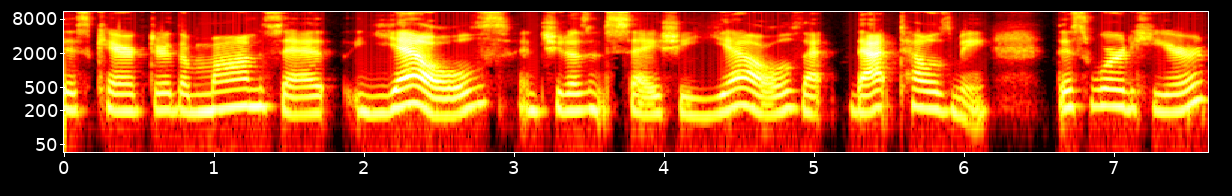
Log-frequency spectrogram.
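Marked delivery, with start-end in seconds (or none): none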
